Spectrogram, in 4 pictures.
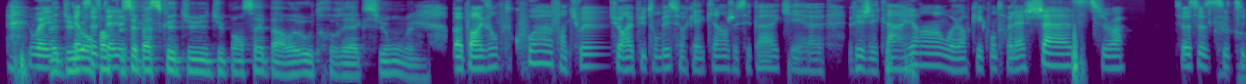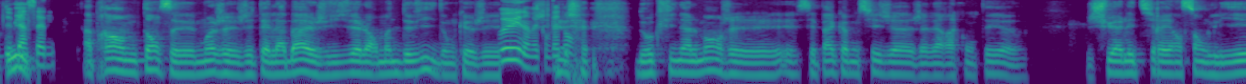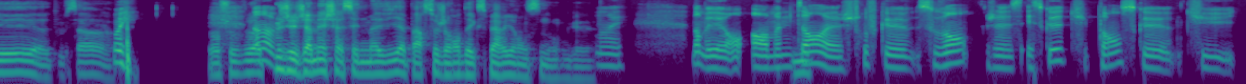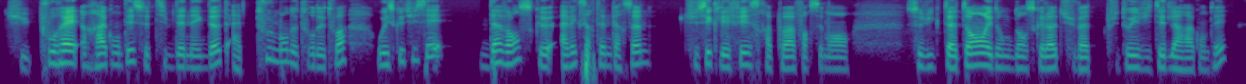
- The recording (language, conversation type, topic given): French, podcast, Utilises-tu souvent des anecdotes personnelles, et pourquoi ?
- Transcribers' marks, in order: chuckle; static; distorted speech; other noise; chuckle; tapping; unintelligible speech; stressed: "tout"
